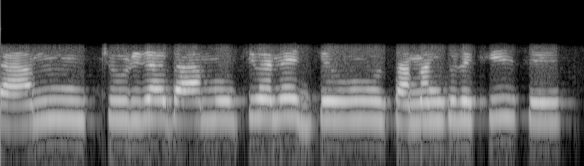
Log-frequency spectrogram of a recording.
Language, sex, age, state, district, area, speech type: Odia, female, 18-30, Odisha, Koraput, urban, conversation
